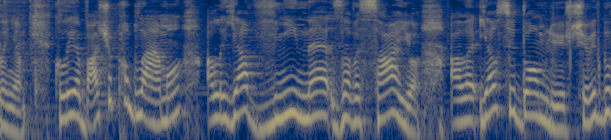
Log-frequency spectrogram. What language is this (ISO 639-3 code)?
ukr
